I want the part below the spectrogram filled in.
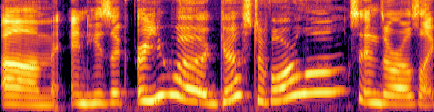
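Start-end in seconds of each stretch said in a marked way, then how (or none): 1.0-2.7 sudden jump way up into a very high cartoon voice. Retelling the story where Zoro meets Hachi, doing a Hachi impression. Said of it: "that's a pretty good Hachi impersonation".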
